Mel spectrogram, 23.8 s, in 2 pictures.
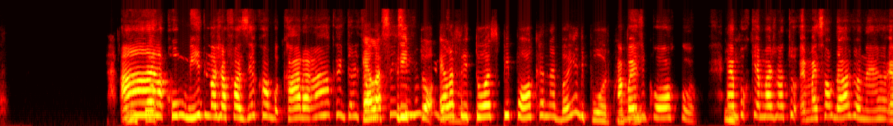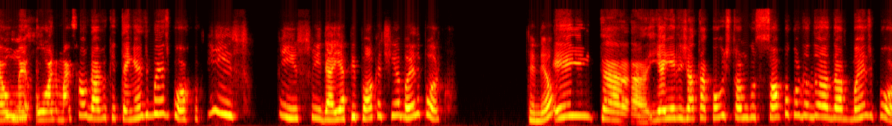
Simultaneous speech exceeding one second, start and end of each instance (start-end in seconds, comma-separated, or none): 4.8-6.3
